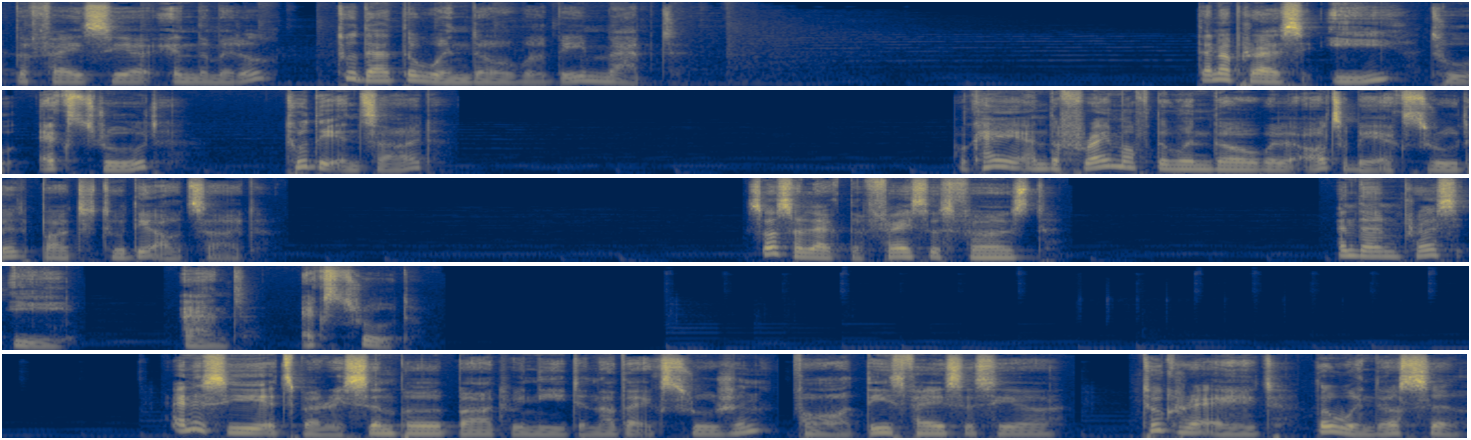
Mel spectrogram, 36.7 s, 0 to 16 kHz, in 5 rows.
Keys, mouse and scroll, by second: 0.9 click, 1.4-4.5 middle drag, 5.5 e, 12.4-15.4 middle drag, 15.6-18.6 drag, 19.7-21.3 ctrl+drag, 21.5-23.4 middle drag, 23.4 e, 28.8-30.1 middle drag, 30.1-31.1 drag, 31.7 shift+click, 32.3-34.2 middle drag, 34.2 e.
